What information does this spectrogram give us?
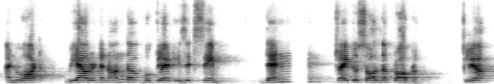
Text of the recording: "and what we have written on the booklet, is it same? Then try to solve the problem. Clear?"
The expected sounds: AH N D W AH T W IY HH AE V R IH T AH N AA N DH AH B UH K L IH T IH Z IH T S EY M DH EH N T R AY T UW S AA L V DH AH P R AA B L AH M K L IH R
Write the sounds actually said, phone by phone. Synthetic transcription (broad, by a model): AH N D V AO T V IY HH AE V R IH T AH N AA N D AH B UH K L IH T IH Z IH T S EY M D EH N T R AY T UW S AA L V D AH P R AA B L AH M K L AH R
